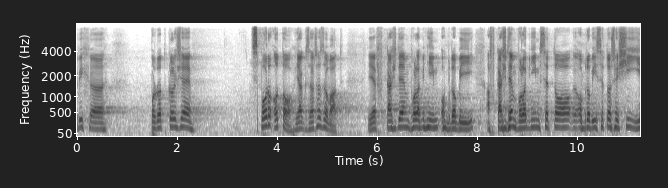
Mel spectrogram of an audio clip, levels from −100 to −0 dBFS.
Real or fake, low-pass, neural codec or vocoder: real; 7.2 kHz; none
